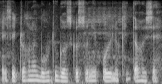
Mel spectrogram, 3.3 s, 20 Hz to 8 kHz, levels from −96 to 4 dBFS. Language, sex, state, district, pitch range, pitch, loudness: Assamese, male, Assam, Sonitpur, 135-155 Hz, 145 Hz, -16 LUFS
